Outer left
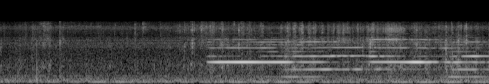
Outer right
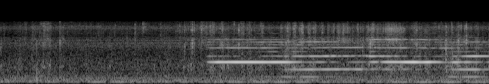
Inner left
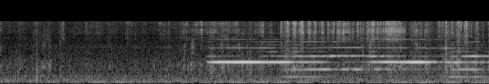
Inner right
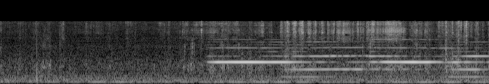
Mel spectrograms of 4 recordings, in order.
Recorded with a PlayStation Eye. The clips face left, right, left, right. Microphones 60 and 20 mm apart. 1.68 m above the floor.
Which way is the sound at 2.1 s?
5° left (ahead or behind).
